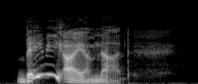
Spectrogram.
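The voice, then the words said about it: Poor impression of a character voice. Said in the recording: “that was a horrible impression”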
